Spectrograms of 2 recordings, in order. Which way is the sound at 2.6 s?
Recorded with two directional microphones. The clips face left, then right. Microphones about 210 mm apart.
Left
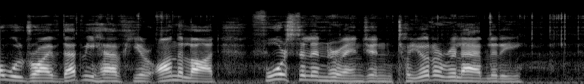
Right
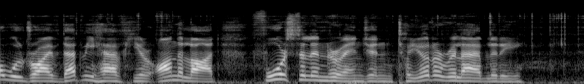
30° left (ahead or behind).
